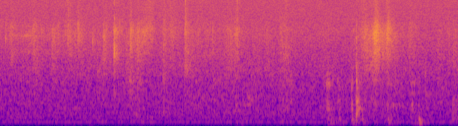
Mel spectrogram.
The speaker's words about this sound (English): It's raining outside. What are you going to do? Plant a garden?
